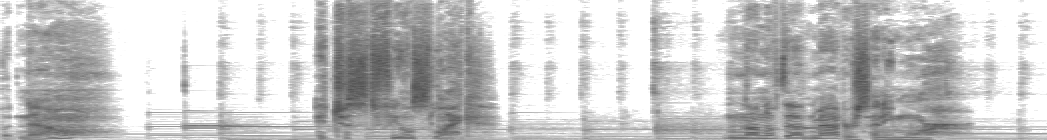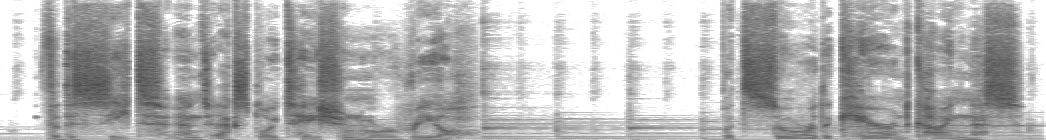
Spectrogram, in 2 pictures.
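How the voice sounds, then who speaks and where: A reflective young fighter living with illness in a dramatic video game. He speaks softly and without hurry, wistful and philosophical, with music clearly playing behind him. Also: mid-range voice, expressive, slow pace, long pauses. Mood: wistful, accepting.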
